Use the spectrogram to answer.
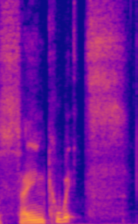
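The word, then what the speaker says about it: Sienkiewicz: by the way is his name is pronounced bill sankowitz my apologies and they really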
